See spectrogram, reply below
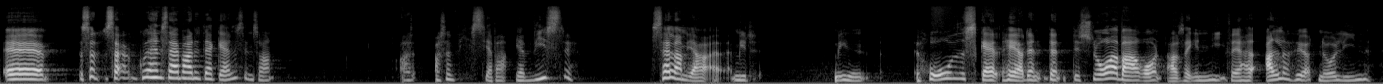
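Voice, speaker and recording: A woman's voice: mid-range voice, expressive. A woman, a nurse, giving a chatty, emphatic personal testimony to a congregation, with asides to the listeners.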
